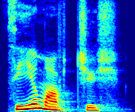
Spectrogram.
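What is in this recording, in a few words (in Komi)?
сійӧ мавтчысь, Komi, female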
